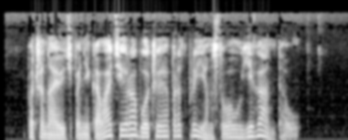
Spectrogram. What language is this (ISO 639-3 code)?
bel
